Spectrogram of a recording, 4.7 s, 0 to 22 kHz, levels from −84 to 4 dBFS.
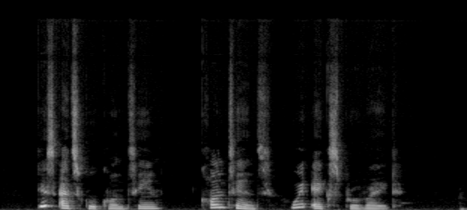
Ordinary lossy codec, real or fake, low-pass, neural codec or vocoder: none; real; none; none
